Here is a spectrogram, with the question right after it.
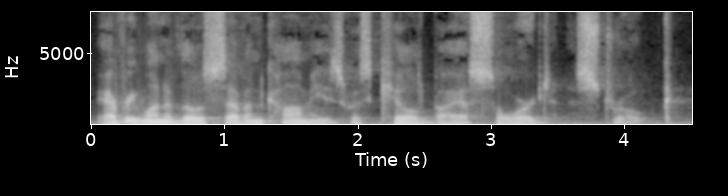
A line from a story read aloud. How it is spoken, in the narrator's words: he said gently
